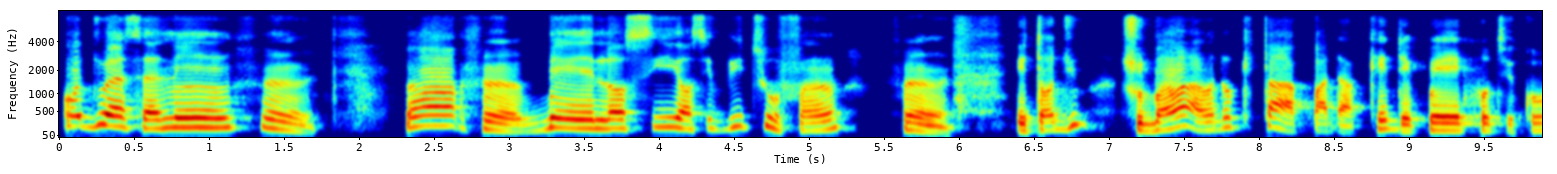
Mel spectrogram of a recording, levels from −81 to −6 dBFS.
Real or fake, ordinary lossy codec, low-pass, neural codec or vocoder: fake; none; 7.2 kHz; codec, 24 kHz, 1.2 kbps, DualCodec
